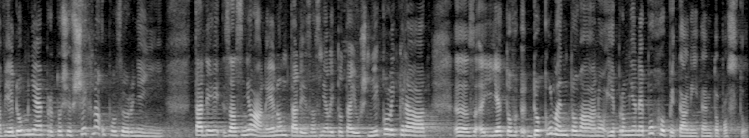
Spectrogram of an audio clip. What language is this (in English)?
Czech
